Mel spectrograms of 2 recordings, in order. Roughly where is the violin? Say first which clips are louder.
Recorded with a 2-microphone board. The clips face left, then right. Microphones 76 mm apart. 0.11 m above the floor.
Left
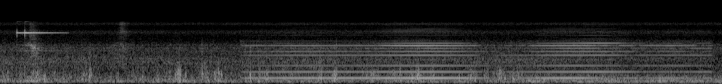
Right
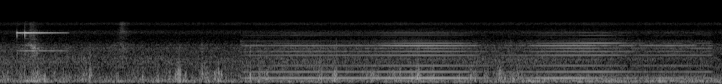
Left 1 dB; centre.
